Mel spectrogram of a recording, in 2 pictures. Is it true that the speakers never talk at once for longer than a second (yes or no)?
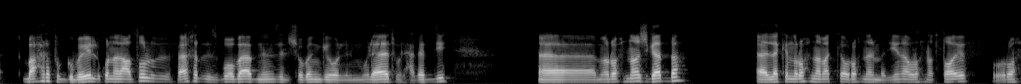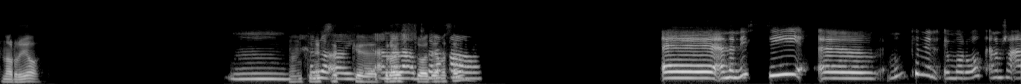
no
